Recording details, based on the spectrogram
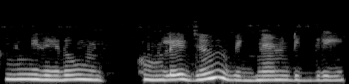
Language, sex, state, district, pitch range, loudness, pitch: Telugu, female, Telangana, Karimnagar, 200-230 Hz, -16 LUFS, 210 Hz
